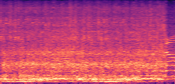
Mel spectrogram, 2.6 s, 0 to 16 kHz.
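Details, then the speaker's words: Ford 800 tractor after oil fill, carburetor icing up: low engine thrum loses its even beat and stumbles; owner thinks the carburetor needs cleaning and it may run better gravity-fed; rough running. "it's backfire not backfiring but you know it's got a bit of a something going on there"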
